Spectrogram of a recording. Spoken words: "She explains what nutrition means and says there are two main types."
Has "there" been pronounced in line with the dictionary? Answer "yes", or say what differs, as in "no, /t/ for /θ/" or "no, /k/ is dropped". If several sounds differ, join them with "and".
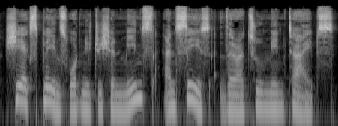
yes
